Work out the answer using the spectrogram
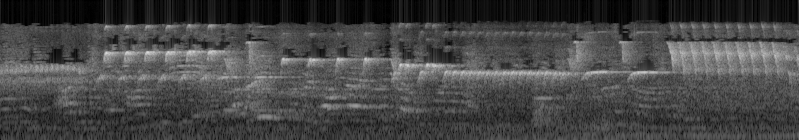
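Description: Canaries sing bright, high trills and rapid chirps, several voices overlapping in a busy chorus, with a faint murmur underneath.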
